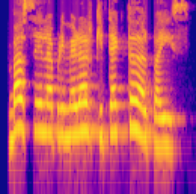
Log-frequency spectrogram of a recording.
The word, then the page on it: arquitecta: catala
